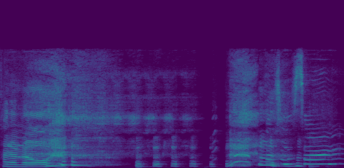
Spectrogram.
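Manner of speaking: slow apology through real laughter; laughing apology. Real, not acted. Laughs at being out of breath.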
